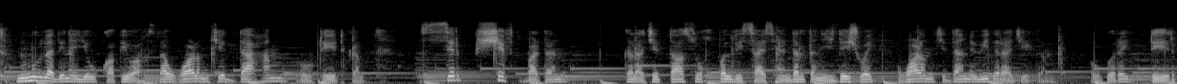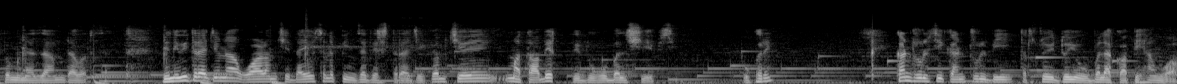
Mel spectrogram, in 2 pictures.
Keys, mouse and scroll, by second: 0.2 click, 4.7 click, 19.1 click, 21.7-23.5 drag.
